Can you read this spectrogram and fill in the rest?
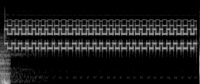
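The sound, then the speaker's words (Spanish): A telephone rings with a steady electronic trill lasting about two seconds, loud, then cuts off, followed by a brief higher beep. No one speaks. “Entonces me pongo a escribir una guía de lo que quiero platicarles en el podcast y vuelve a sonar el teléfono.”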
